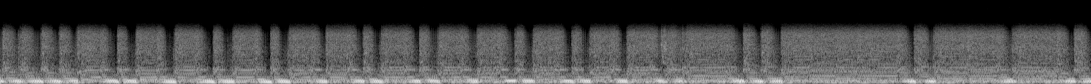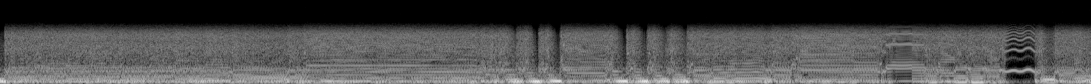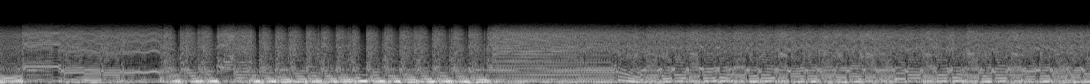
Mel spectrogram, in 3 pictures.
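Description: High-gain distorted electric guitar playing a drop-D metal riff: an LTD EC256 with passive LH-150 pickups through a Joyo Dark Flame distortion pedal into a Blackstar Amped 2. Tight, stop-start palm-muted chugs alternate with held chords and single notes, with a brief break about two-thirds of the way through.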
